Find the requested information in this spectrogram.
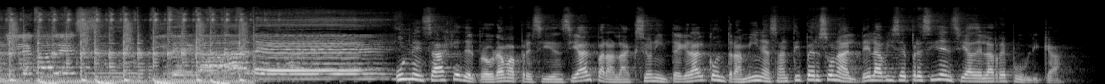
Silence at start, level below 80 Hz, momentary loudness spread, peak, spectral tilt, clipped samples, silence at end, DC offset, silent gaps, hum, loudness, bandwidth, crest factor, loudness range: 0 s; -28 dBFS; 9 LU; -2 dBFS; -5 dB/octave; under 0.1%; 0.4 s; under 0.1%; none; none; -16 LUFS; 16 kHz; 14 dB; 5 LU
